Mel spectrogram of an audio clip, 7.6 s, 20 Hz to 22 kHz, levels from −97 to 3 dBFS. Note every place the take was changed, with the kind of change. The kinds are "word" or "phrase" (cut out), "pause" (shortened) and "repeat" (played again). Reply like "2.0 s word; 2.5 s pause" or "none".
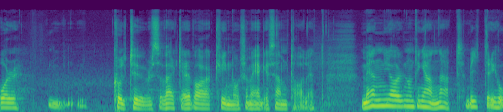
none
